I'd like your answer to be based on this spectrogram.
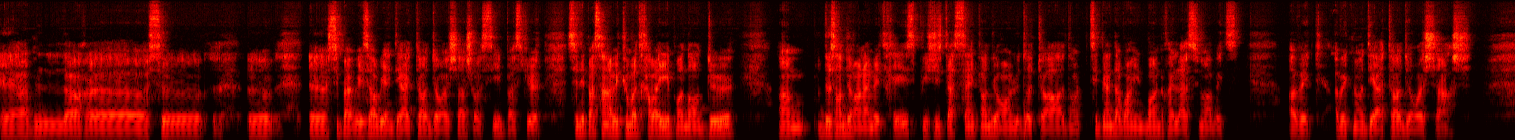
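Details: Adult man who has stuttered since childhood and has had speech-language therapy; stuttering.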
